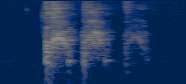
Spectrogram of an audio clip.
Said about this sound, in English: Hold on, I got a cough.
